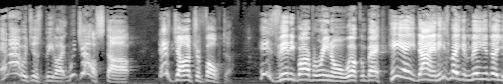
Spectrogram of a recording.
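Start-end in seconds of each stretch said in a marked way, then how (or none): 1.0-7.5 heavy, loud, sing-song mocking scoff. Retelling mocking mom and sister crying at a movie: retelling own past mocking. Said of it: "I would just mock them heavy for crying".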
